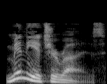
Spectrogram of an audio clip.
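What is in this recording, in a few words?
"miniaturise", British English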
